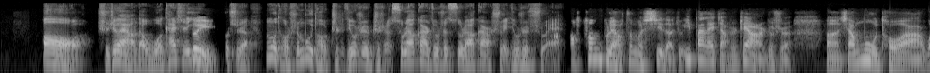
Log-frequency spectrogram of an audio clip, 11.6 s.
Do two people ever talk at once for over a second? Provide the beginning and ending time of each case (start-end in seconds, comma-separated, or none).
none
